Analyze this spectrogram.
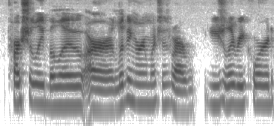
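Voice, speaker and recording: A woman's voice at a medium pitch comes through quietly. Her intonation is flat and monotone. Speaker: knitting podcaster. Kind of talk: casual chat. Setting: bedroom at home. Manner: halting, many fillers.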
